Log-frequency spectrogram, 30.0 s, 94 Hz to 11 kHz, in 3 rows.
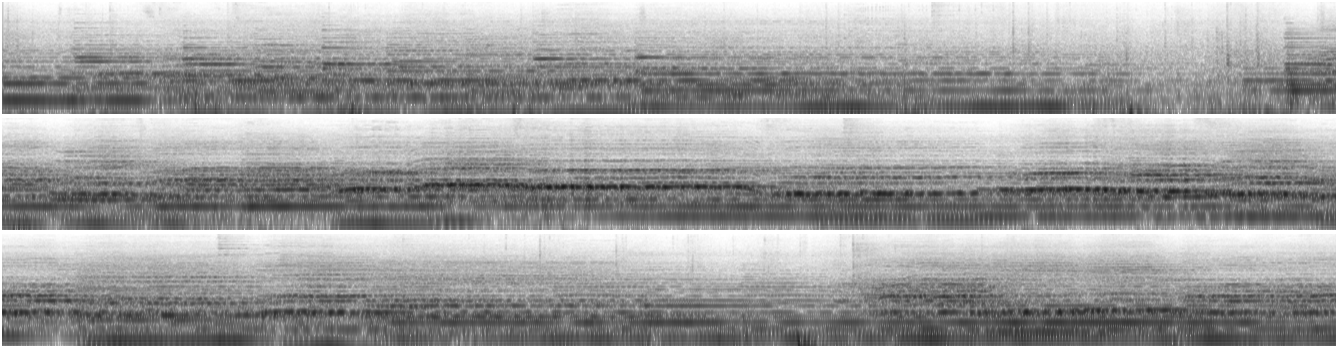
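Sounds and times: voices singing a hymn: 0.0 - 8.3, 9.6 - 30.0.

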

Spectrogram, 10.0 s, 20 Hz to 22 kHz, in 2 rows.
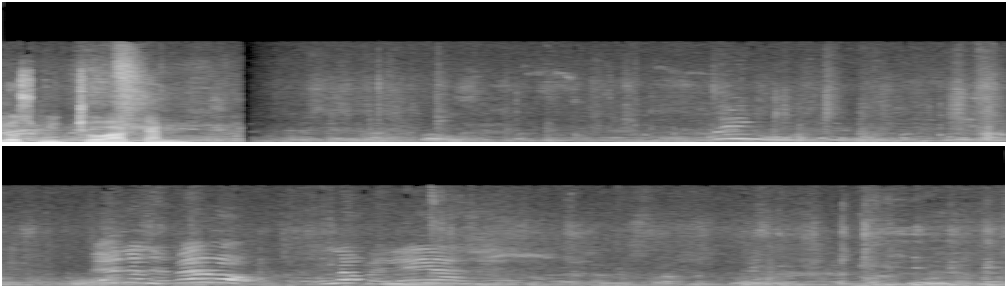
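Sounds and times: murmur of adult chatter: 0.0 - 10.0.

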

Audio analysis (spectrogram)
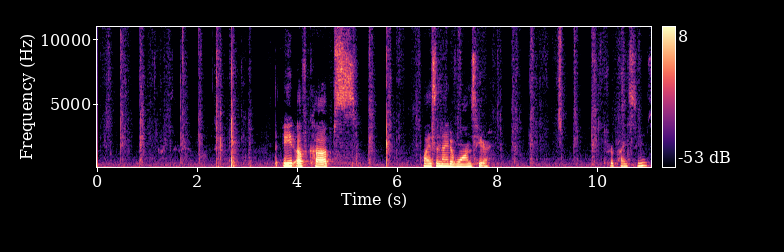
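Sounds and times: cards being shuffled by hand: 0.0 - 3.2, 5.1 - 11.0.

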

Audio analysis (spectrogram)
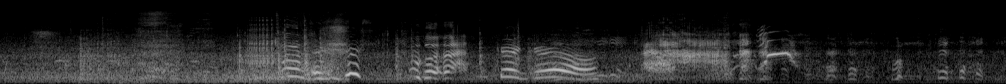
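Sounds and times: girl squealing and laughing: 6.4 - 8.2.

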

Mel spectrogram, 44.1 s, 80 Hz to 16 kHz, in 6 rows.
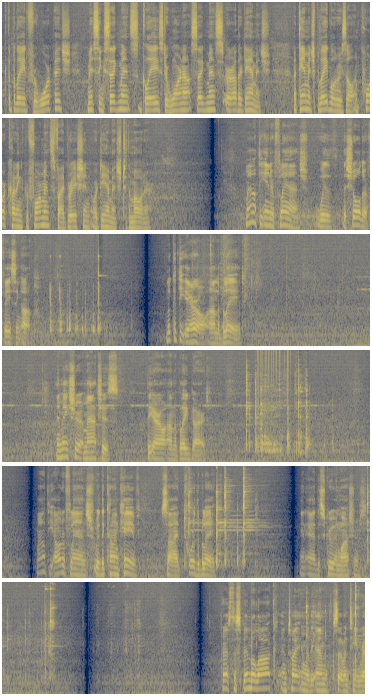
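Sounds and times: steady low hum: 29.7 - 44.0.

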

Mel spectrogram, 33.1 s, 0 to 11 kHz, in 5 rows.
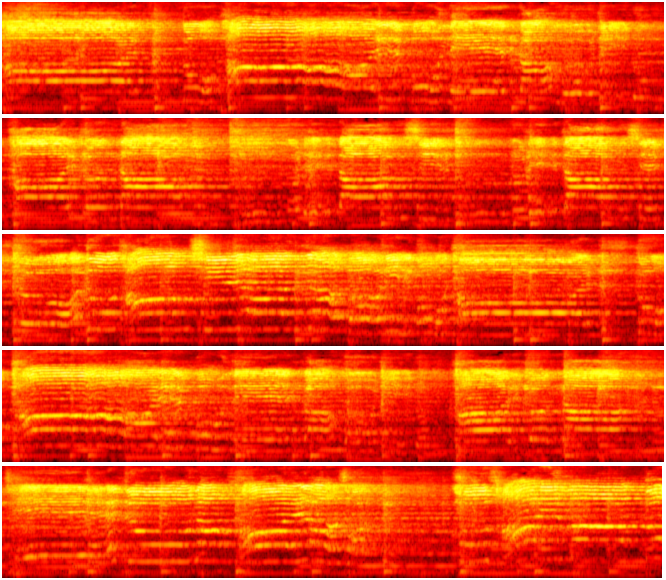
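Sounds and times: girl singing into microphone: 0.0 - 33.0
instrumental accompaniment: 0.0 - 33.0.

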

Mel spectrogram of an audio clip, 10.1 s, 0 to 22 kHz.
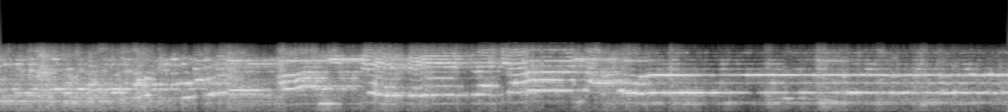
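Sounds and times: high singing voice: 0.0 - 10.0
musical accompaniment: 0.0 - 10.0.

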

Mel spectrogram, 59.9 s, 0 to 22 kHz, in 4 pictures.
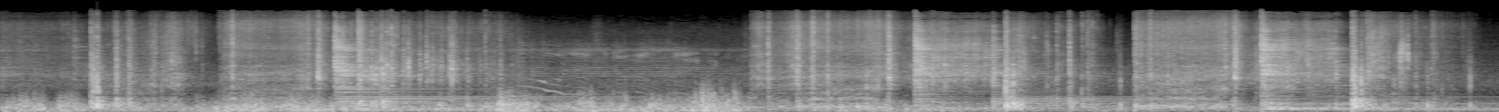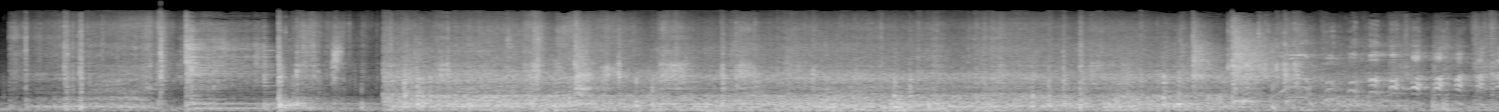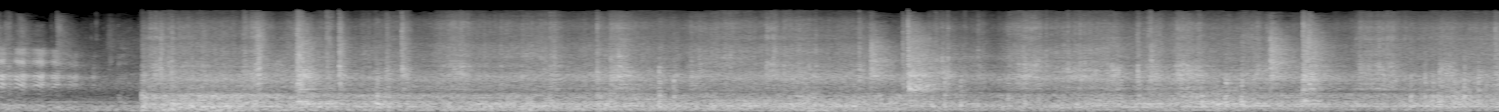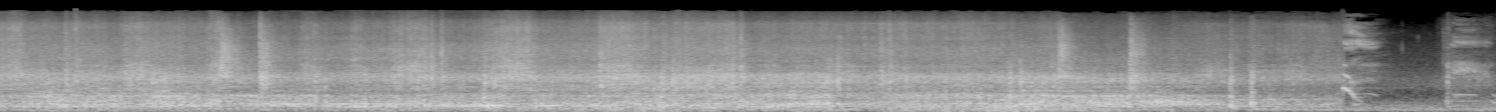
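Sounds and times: skateboard wheels rolling on concrete: 0.0 - 59.9
skateboard clacks and knocks: 0.6 - 5.2, 7.5 - 30.2, 31.4 - 58.4.

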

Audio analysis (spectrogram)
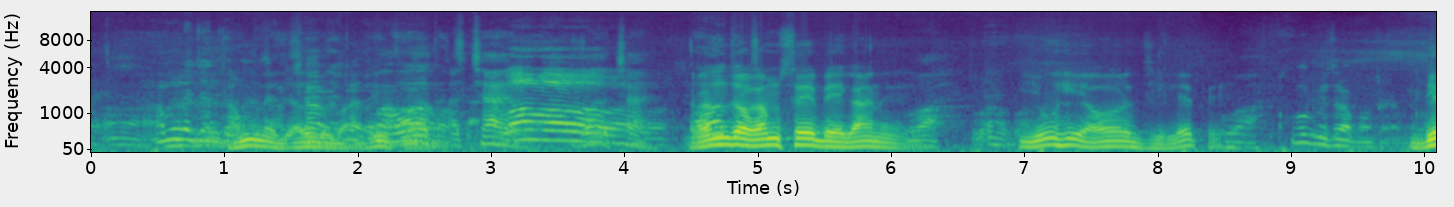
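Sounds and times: man reciting poetry half-sung: 0.0 - 10.0.

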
